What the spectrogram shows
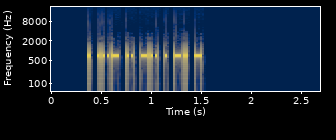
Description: Morse code, heard as a keyed tone, about 48 wpm, 700 Hz. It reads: EVIDENT
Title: LY Suffix - Top 100 Words with Base Words 50wpm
